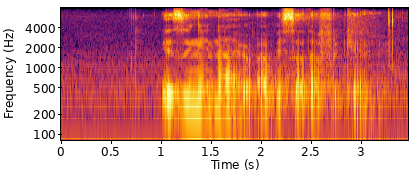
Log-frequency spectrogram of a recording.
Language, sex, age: Zulu, male, 29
